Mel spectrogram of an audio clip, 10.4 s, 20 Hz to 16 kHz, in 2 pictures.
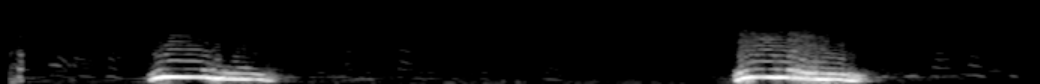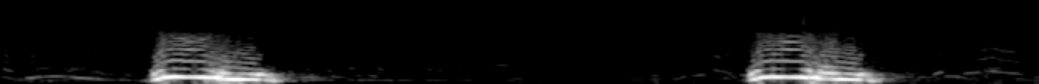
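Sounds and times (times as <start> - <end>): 
eagle owl calling: 0.8 - 1.5, 3.7 - 4.4, 6.0 - 6.7, 9.0 - 9.7.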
